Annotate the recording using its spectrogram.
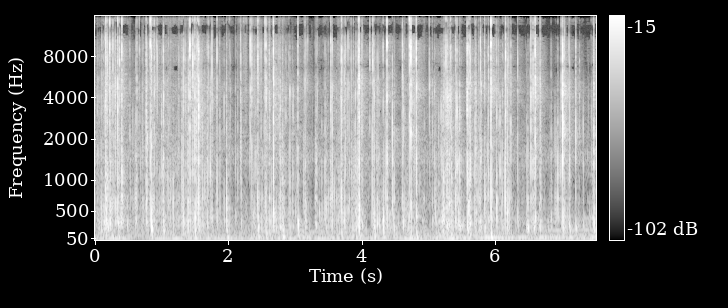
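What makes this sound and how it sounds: Long nails scratch and pinch a clear plastic bag full of dried egg noodles, turned with its back side facing forward. The crinkly plastic gives a steady stream of bright, dry crackles and crunchy snaps with little low end, the individual clicks dying away almost instantly.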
